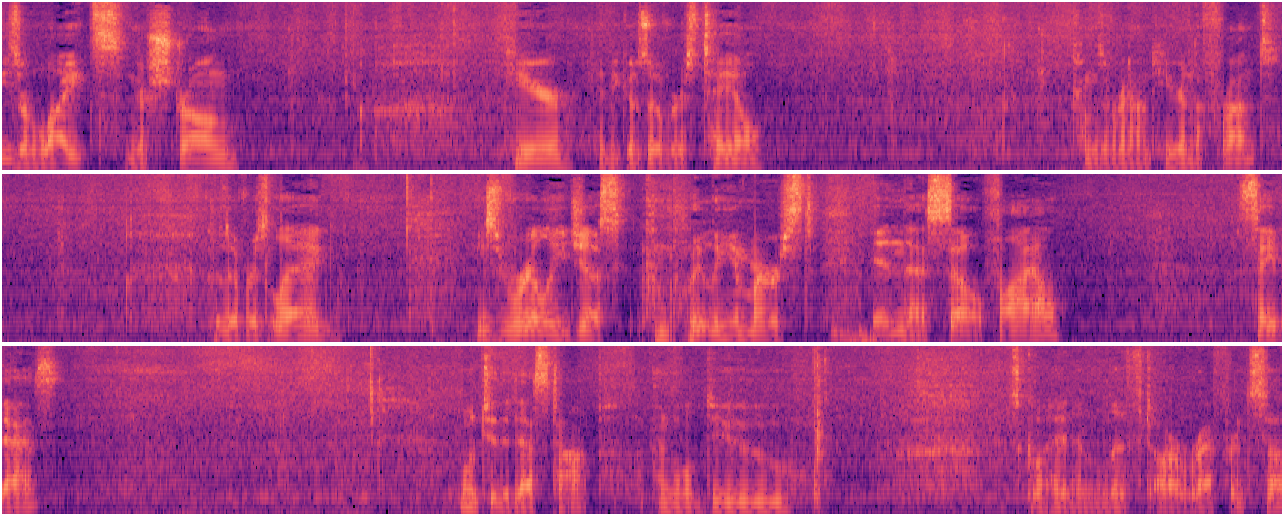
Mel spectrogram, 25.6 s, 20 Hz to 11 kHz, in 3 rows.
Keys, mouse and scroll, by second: 2.9 space.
